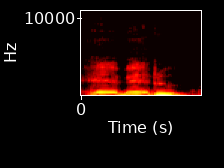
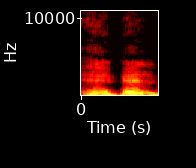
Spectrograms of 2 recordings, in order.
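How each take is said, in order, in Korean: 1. 이 이름은 R 음절로 끝나요. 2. 이 이름은 L 소리로 끝나요.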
